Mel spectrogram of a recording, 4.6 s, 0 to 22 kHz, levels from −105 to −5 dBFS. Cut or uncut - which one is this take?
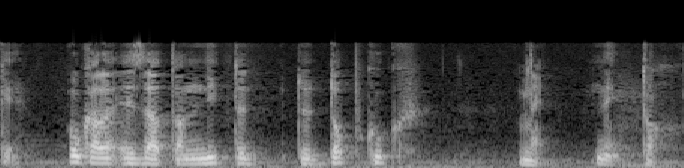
uncut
